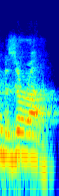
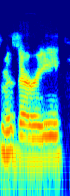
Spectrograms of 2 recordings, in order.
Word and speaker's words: Missouri: Missouri or Missouri?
